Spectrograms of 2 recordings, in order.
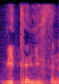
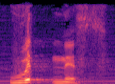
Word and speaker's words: witness: T 발음이 세게 나면 안 돼. witness는 아니라고. witness. 맞아요.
